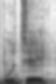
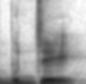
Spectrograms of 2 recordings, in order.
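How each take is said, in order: First: The middle consonant is short, not held. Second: The middle consonant is doubled and held longer. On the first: The speaker calls it wrong. "ਜੇ ਉੱਤੇ ਅਦਕ ਨਾ ਹੋਵੇ" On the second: The speaker calls it right. "ਉੱਤੇ ਅਦਕ ਪਾ ਦਿੱਤਾ ਤਾਂ ਉਹਦੀ ਜਿਹੜੀ ਆਵਾਜ਼ ਆ ਉਹ ਵੱਧ ਜਾਂਦੀ ਆ"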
